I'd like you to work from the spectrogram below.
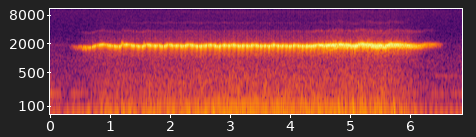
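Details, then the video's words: An American toad in Missouri gives a long, steady, musical trill lasting about six seconds. The species calls from mid-March, lives in forest and breeds in temporary ponds and water-filled ditches. "Now, let's listen to the call of the American toad."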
